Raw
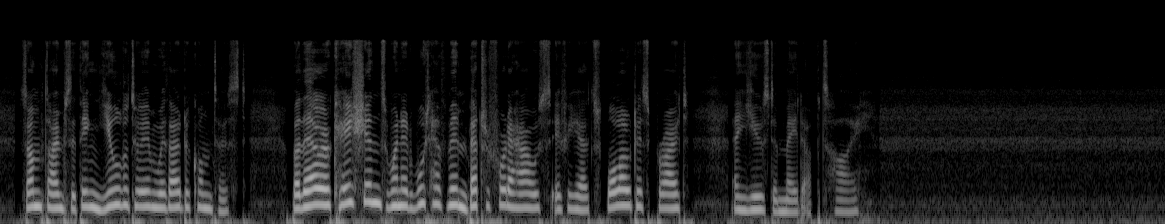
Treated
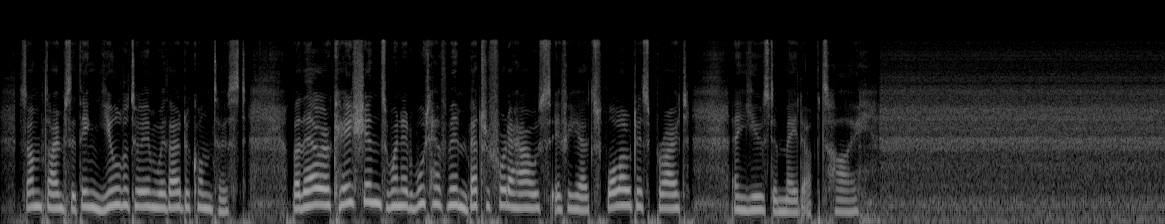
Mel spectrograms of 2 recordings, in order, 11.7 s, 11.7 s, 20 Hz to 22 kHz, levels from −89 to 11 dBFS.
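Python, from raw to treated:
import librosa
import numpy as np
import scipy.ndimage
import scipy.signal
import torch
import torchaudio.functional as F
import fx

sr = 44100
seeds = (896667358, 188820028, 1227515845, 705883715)

y = fx.fade_in_head(x, sr, length_s=0.5)
y = fx.highpass(y, sr, hz=120.0, slope=6)
y = fx.env_flatten(y, sr, amount_pct=50)
y = y * 10.0 ** (-6.0 / 20.0)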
